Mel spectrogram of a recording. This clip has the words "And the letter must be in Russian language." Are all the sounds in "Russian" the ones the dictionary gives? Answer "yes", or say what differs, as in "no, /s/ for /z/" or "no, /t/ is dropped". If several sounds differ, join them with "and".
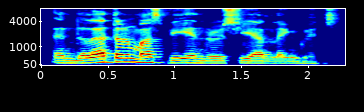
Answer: no, /s/ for /ʃ/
